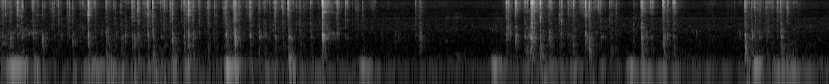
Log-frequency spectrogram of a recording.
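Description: Typing on a computer keyboard: quick, irregular key clicks with a short pause about halfway through, over a faint low hum.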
